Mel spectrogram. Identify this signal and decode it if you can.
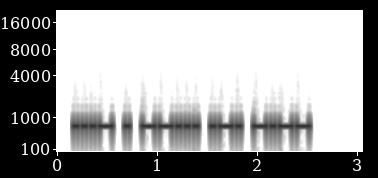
Morse code, heard as a keyed tone, about 28 wpm, 700 Hz. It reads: VE7RY
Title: DXCC-100 Call Signs - 5 Characters - 28wpm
